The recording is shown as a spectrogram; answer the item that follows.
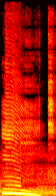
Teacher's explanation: the lips are spread and remain unrounded the vial is pronounced for a longer length of time if · During the articulation of this vowel, the front part of the tongue is raised towards the hard palate to a position just below the close position. The lips are spread and remain unrounded. The vowel is pronounced for a longer length of time. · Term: first front vowel, front vowel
